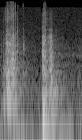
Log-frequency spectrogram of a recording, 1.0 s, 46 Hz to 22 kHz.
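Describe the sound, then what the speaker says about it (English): Two short plastic clicks, about half a second apart, as a headlamp bulb cable connector snaps into place on a 2017 Subaru Forester; close and fairly crisp, no talk. "Now I just connect the cable."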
